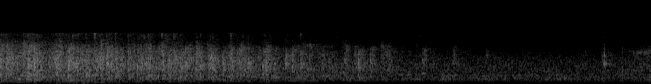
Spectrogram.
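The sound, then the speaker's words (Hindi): Audience applause welcoming a guest at a Hindi-language gathering: dense, steady clapping that gradually thins and fades quieter toward the end, with a lone sharper clap near the close. “और हम सब तालियों के साथ आपका अभिनंदन कर रहे हैं।”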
